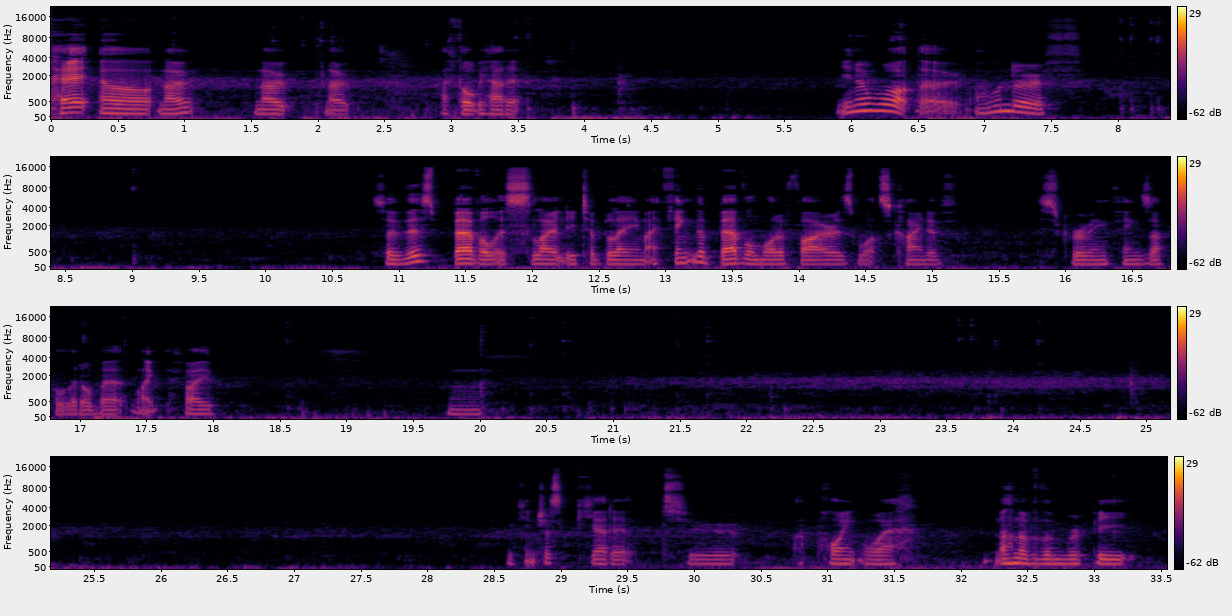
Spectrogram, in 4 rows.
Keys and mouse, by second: 0.5 ctrl+s, 2.1 Tab, 3.4-6.7 drag, 3.4-5.4 middle drag, 3.4-5.4 right drag, 3.9 g, 6.7 Tab, 18.5-20.0 middle drag, 18.8 ctrl+z, 20.0 Tab, 20.4-25.3 middle drag, 20.7 Tab, 21.8 a, 22.5 s.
